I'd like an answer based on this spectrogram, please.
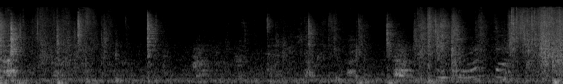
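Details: A Vizsla mother playing with her four-week-old pups; the pups give short, high yips and soft whimpers, with people talking nearby.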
